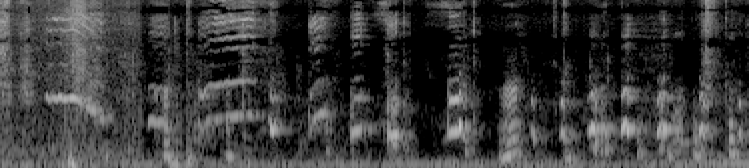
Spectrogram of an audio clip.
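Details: Nine Jindo puppies playing and toddling about in the care of their mother, Sarang: short high whimpers and squeaks, some sliding downward, overlapping in quick succession, with faint grunts and rustling indoors.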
